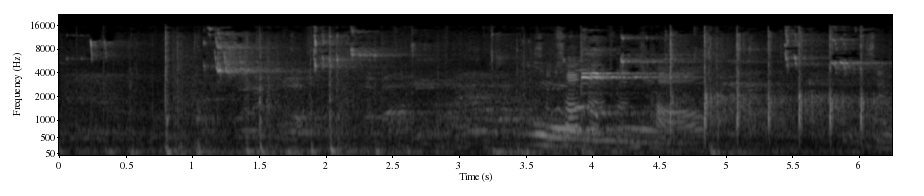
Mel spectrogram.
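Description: A basketball bounces with dull thumps on a wooden floor in a large echoing hall.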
